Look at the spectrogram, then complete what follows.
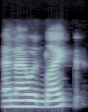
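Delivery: unhurried meditation guide with long pauses; guided meditation. Acted. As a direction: ease them into stillness, leaving space between phrases.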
